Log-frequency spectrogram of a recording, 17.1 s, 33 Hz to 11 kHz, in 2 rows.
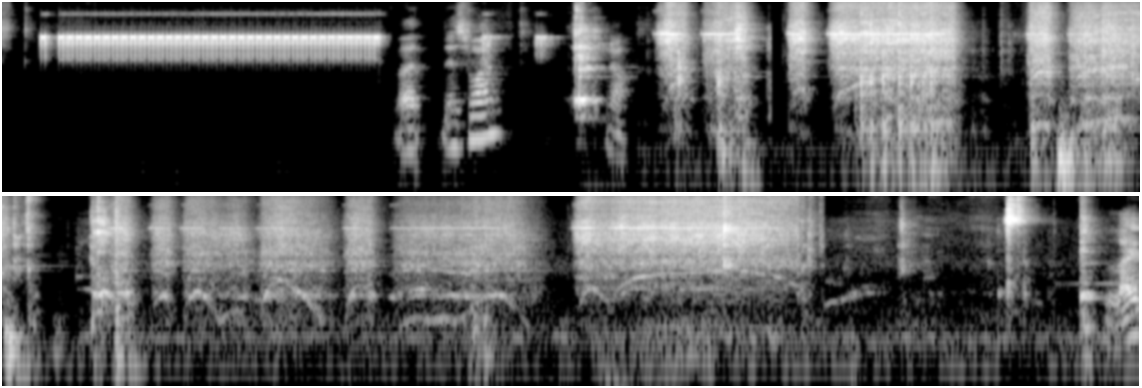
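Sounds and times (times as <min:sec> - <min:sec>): power drill motor whine: 0:09.6 - 0:14.7.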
